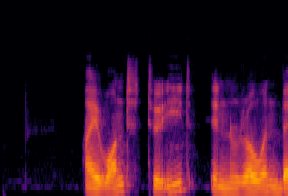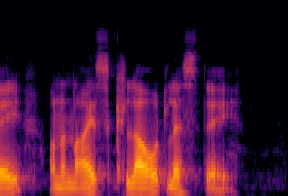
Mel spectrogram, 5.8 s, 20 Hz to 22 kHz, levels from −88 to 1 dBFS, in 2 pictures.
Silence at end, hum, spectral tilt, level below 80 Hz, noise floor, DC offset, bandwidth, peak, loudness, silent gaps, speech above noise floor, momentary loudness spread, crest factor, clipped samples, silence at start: 0.6 s; none; -6.5 dB/octave; -66 dBFS; -75 dBFS; under 0.1%; 10.5 kHz; -2 dBFS; -23 LUFS; none; 52 dB; 12 LU; 20 dB; under 0.1%; 0.85 s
